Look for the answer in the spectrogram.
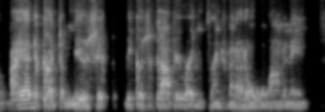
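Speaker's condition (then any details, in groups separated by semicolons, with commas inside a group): Laryngectomy; radiation and chemotherapy within last year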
